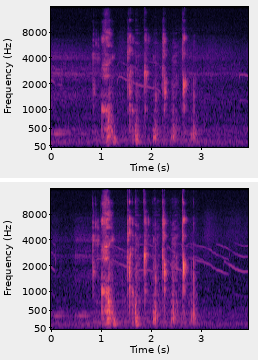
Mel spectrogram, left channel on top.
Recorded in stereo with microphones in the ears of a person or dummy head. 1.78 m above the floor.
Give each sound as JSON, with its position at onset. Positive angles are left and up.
{"t": 0.8, "sound": "chewing", "side_deg": -30, "distance_m": 0.6}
